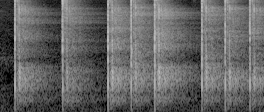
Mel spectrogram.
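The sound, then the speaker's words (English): An audience does a set clapping routine called the clap: eight sharp, crisp hand claps in a syncopated pattern, a few evenly spaced claps, then quicker pairs, each crack bright and loud with a short ring, and no talking. “We call it the clap.”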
